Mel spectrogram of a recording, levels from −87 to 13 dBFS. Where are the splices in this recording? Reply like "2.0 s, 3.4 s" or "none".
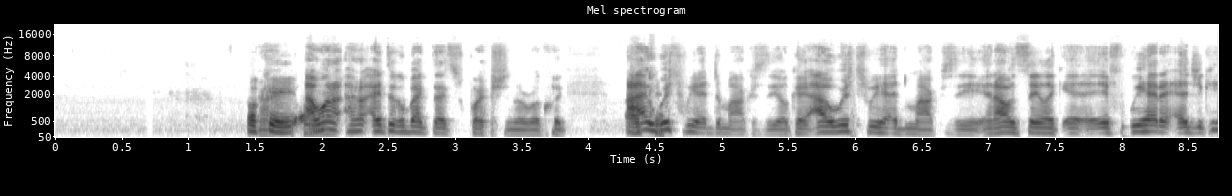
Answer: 1.9 s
